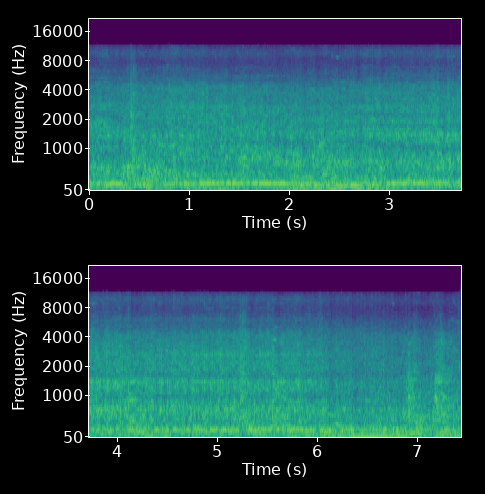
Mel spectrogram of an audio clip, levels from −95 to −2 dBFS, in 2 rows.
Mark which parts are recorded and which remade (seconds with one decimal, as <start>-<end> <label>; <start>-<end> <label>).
0.0-7.4 recorded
